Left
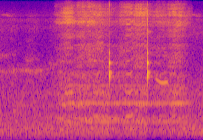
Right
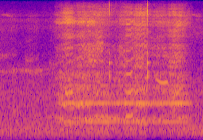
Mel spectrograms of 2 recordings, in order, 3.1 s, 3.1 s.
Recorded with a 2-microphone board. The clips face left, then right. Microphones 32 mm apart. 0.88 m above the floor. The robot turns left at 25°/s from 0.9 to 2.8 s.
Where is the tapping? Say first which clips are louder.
Left 2 dB; 55° left (ahead or behind), 0.6 m; by 2.3 s 35° left (ahead or behind), 0.6 m.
